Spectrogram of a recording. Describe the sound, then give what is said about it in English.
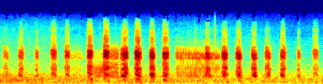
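Harsh, honking northern fulmar calls in a rapid, rhythmic series, about twenty clipped cackling notes with a brief throaty run in the middle, fairly loud against faint background noise. “Fulmars are polymorphic, that is to say, they come in more than one color.”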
